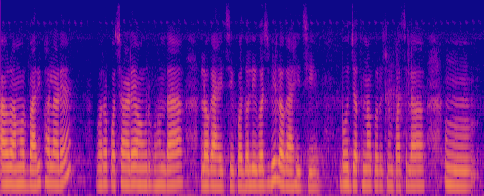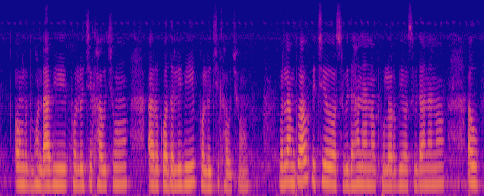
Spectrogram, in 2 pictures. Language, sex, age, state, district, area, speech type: Odia, female, 30-45, Odisha, Bargarh, urban, spontaneous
